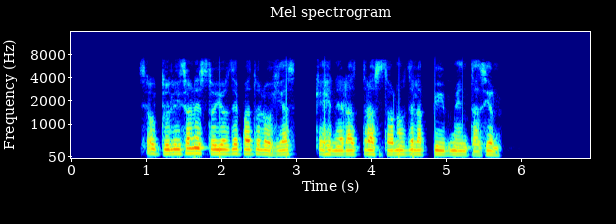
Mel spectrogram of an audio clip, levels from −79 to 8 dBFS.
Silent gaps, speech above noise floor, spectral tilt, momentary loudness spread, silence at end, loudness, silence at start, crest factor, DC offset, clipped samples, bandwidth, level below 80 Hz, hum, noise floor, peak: none; 69 dB; -7.5 dB/octave; 7 LU; 1.2 s; -19 LUFS; 0.95 s; 16 dB; under 0.1%; under 0.1%; 7.2 kHz; -50 dBFS; none; -87 dBFS; -4 dBFS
